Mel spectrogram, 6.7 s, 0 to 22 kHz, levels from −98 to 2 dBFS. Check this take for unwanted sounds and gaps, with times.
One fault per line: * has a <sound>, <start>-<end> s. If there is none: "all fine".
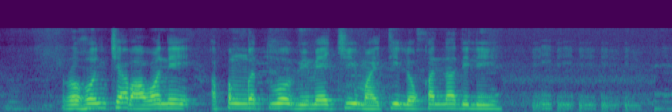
* has a laugh, 5.3-6.4 s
